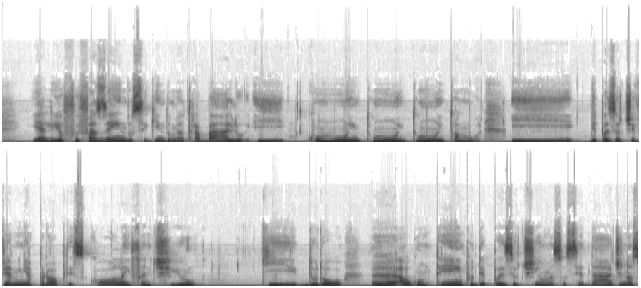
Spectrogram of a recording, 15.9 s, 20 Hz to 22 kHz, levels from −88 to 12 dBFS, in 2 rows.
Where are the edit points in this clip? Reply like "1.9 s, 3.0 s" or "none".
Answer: 6.3 s

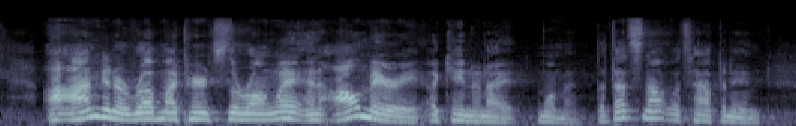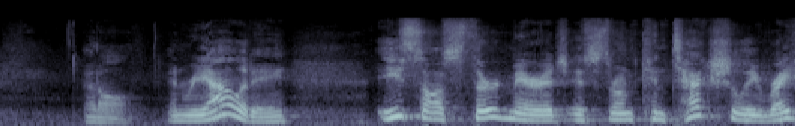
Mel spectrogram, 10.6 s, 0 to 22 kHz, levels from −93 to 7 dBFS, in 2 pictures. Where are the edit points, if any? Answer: none

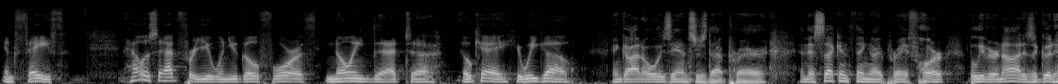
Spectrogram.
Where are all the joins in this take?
6.1 s

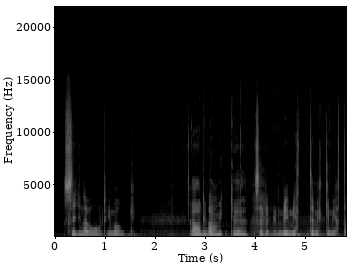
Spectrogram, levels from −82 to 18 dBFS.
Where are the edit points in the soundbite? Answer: none

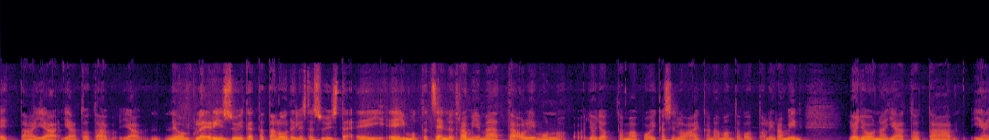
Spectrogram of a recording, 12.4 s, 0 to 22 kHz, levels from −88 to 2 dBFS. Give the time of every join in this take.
none

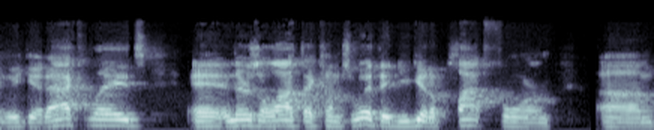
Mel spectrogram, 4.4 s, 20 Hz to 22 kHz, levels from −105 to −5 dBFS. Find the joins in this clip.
none

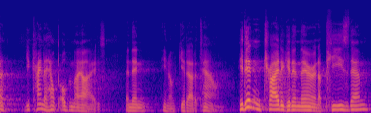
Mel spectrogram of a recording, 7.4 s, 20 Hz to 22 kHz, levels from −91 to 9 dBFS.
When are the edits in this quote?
4.7 s

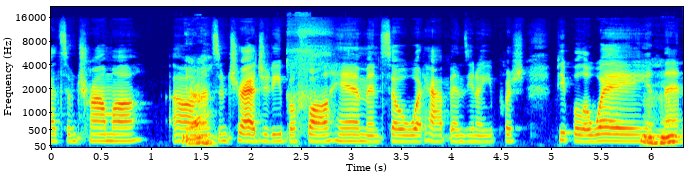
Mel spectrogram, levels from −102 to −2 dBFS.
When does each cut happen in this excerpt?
none

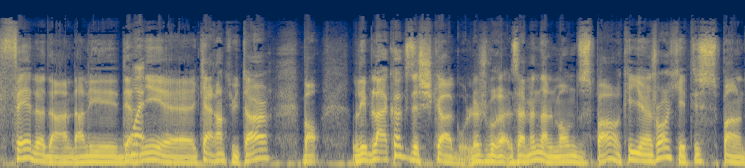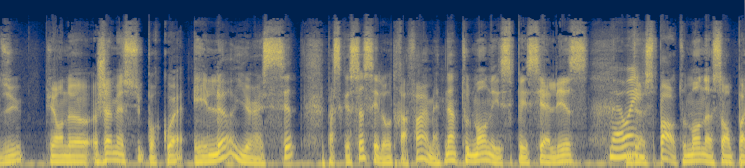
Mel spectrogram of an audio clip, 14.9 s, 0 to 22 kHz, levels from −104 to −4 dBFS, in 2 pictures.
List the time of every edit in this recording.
none

